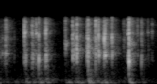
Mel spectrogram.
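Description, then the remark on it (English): Quick bursts of typing on a computer keyboard while searching something on Google, fairly soft, with rapid clustered key clicks in short runs separated by brief pauses. “My typing is great right now.”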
